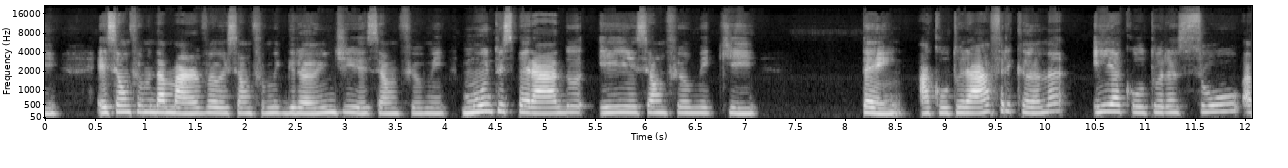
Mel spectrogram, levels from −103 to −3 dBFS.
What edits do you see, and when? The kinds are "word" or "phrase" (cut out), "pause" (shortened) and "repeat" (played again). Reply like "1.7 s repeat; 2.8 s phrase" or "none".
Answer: 4.1 s pause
